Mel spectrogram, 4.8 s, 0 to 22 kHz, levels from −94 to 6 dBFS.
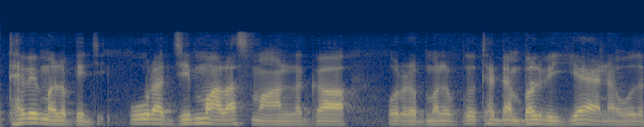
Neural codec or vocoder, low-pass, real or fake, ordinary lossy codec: codec, 16 kHz, 0.8 kbps, ZipCodec; none; fake; none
